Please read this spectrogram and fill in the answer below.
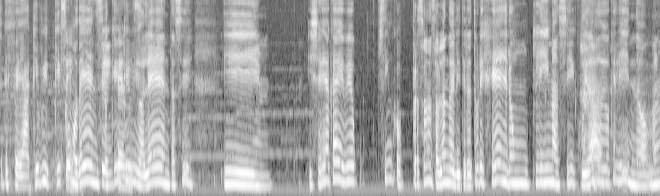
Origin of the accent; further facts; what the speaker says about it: Las Varillas, Córdoba, Argentina; moved away; yo soy de Córdoba, de Las Varillas, de un pueblo chiquito, una ciudad chiquita.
